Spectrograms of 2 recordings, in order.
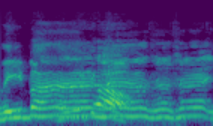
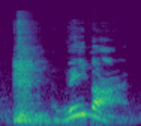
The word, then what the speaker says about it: Levon: some policies yeah and some Talent wait we pronounced his name correctly Lebon Leon you were thinking John I was thinking John I was thinking of Leon Leon Helm Leon hel hel with the band Levon yes yes he he and bees are interchangeable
